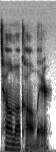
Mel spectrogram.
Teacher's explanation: Or when a word ends in a consonant and the next word starts with an H, like tell him. The H sound is often weak anyway, and it just disappears.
